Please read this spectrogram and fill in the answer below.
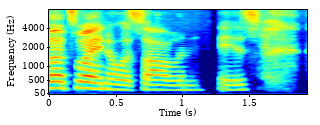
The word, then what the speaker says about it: Samhain: So it has its roots in the ancient Celtic festival of Samhain, which I did not know how that was pronounced until I literally researched this, because it's spelled S-A-M-H-A-I-N. – Yep. – So I always pronounce it like Samhain. – Yeah. – But it's Samhain.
